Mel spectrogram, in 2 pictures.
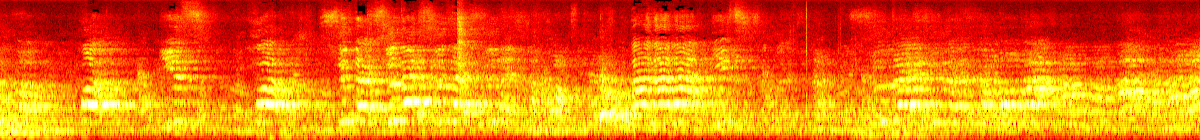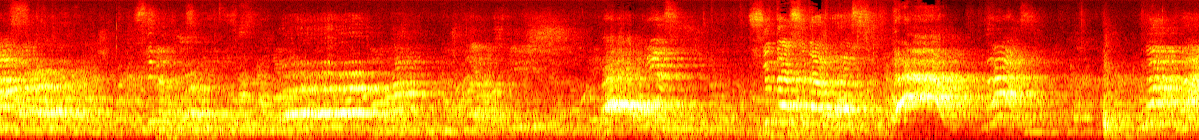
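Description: A young woman calls out commands to a dog with animation in a large echoing hall.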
